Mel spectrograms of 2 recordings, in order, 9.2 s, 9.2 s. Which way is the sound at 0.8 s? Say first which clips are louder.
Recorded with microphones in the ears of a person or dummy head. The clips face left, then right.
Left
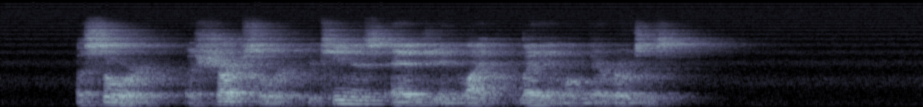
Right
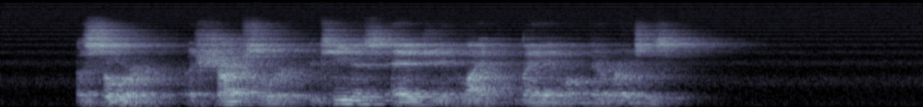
Left 1 dB; 20° left (ahead or behind).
